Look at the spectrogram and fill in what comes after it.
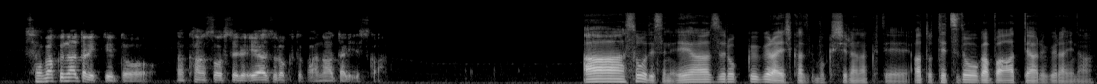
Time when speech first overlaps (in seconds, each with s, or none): none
